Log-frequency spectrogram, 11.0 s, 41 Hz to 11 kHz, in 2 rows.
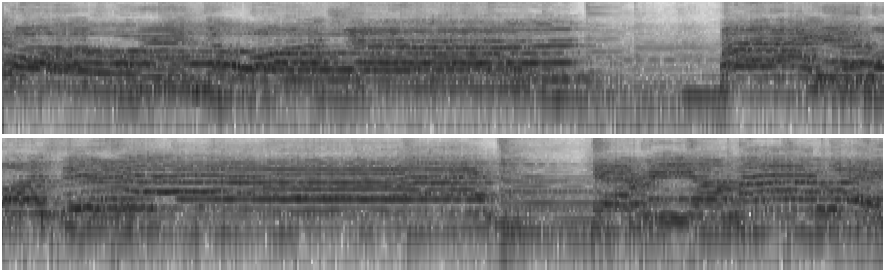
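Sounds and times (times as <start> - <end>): women singing in harmony: 0.0 - 3.7, 4.5 - 11.0
acoustic guitar: 0.0 - 11.0.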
